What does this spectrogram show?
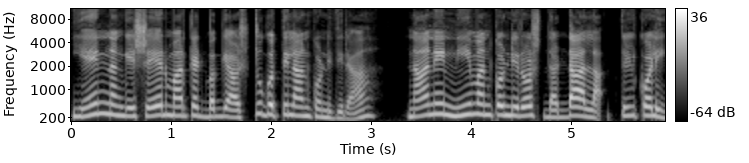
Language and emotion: Kannada, angry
